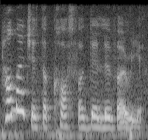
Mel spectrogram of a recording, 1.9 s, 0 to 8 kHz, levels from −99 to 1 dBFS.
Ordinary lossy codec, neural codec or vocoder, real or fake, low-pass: none; none; real; 7.2 kHz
